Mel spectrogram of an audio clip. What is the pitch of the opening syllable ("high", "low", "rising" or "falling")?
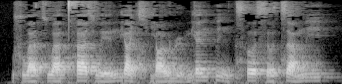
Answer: rising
